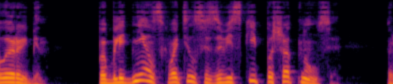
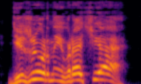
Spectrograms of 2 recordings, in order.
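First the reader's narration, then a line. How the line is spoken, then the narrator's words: Yelled. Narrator (Russian): заорал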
